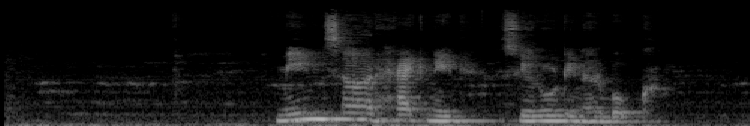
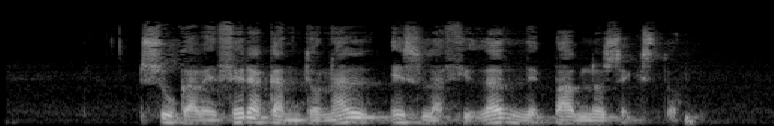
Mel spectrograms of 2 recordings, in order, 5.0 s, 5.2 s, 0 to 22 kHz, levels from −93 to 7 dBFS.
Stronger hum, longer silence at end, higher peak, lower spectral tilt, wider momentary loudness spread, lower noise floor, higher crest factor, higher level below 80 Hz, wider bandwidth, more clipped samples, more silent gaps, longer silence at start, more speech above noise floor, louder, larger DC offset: neither; about the same, 0.6 s vs 0.5 s; second, -20 dBFS vs -10 dBFS; first, -6.5 dB/octave vs -5 dB/octave; first, 14 LU vs 11 LU; second, -64 dBFS vs -71 dBFS; about the same, 18 dB vs 18 dB; first, -60 dBFS vs -68 dBFS; first, 14.5 kHz vs 11.5 kHz; neither; neither; second, 0.1 s vs 0.95 s; second, 29 dB vs 43 dB; second, -35 LUFS vs -28 LUFS; neither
